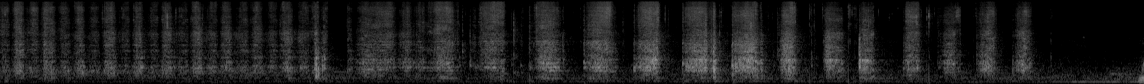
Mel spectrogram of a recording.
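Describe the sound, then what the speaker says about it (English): A wire brush scrubs rust off the rear brake parts of a 2002-2009 Chevrolet Trailblazer, giving a rapid, rhythmic series of harsh back-and-forth scraping strokes close by, with a short pause before they speed up. "You can use a wire brush, get it all cleaned up."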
